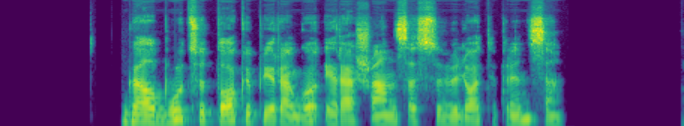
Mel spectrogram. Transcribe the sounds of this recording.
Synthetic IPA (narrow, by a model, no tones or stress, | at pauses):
ɡɐlˠbuːt̪sʊt̪oːkʲupʲiːɾɐɡʊʔiːɾɐʃɑˑnsɐsʊʋʲɪlʲoːt̪ʲɪpʲɾʲɪnsɑ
